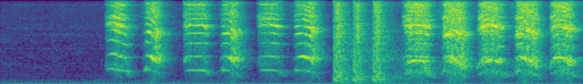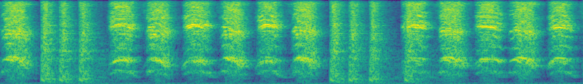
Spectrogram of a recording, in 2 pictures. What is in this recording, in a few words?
call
